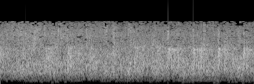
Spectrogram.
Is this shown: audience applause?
yes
